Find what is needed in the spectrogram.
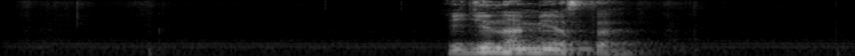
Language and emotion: Russian, angry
